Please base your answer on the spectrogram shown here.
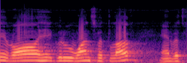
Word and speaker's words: Vaheguru: And some people, they take a little pause between Vahe, they go Vah, Guru. I personally think it doesn't matter how you say it.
